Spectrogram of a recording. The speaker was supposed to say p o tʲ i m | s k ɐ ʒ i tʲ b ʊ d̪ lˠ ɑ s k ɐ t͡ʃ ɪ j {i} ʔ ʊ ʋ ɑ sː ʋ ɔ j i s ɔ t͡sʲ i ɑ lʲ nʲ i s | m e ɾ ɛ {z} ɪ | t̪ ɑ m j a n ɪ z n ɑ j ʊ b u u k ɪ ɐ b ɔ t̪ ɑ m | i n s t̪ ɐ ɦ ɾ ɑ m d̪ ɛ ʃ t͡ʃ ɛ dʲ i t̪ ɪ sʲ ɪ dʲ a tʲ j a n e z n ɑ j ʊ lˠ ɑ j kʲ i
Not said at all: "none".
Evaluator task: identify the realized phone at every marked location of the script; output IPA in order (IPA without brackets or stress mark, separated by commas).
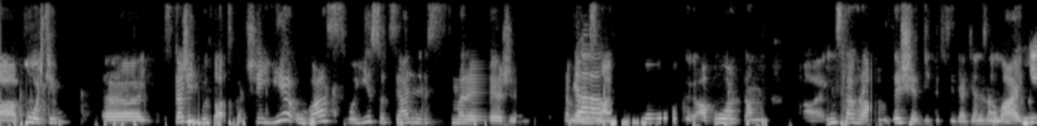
ɛ, ʒ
